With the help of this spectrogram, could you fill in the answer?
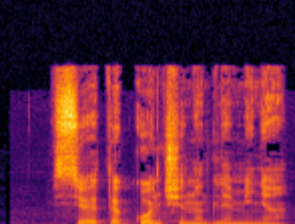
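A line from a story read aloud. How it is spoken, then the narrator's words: Gloomy, to himself. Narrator (Russian): мрачно сказал он себе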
